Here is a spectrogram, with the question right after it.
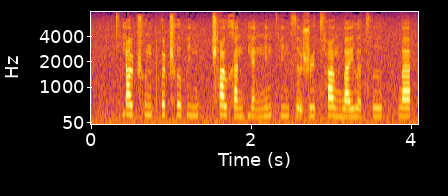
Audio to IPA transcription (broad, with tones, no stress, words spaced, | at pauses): t̪ʰjɑ˥˩ʊ̯ʈ͡ʂʰʊ˥ŋ pʰɤ˥˩ʈ͡ʂʰɤ˥pi˧˥ŋ | ʈ͡ʂʰɑ˥˩ʊ̯ xa˧˥n pjɛ̰˨˩n n̪i˥˩nt̪ʰi˧˥ŋ sɹ̩˨˩ʂɻ̩˥ t͡sʰɑ˥˩ʊ̯mwa˧˥ɪ̯ lɤ̰˨˩t͡sʰɹ̩˥ | pwä˥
